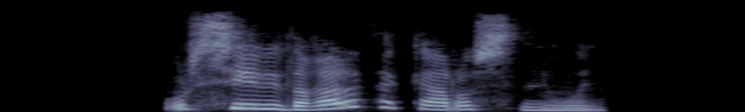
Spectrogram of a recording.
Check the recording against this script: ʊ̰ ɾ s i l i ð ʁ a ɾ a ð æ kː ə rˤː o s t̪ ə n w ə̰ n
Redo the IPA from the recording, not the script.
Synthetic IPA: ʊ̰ ɾ s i ɾ i ð ʁ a ɾ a θ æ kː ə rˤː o s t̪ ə n w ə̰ n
